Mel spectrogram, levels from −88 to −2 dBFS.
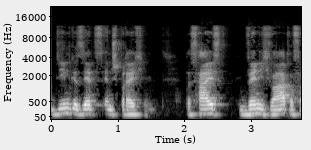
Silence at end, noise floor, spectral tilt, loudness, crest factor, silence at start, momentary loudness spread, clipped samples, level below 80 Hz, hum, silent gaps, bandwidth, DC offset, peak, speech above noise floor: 0 s; -58 dBFS; -5.5 dB/octave; -19 LUFS; 18 dB; 0 s; 15 LU; under 0.1%; -62 dBFS; none; none; 12.5 kHz; under 0.1%; -2 dBFS; 39 dB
